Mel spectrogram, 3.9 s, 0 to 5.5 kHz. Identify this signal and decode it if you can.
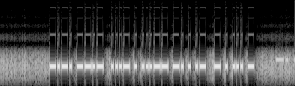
Morse code, heard as a keyed tone, about 43 wpm, 610 Hz. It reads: CQ VE3NEA TEST
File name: training / morserunner / Example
